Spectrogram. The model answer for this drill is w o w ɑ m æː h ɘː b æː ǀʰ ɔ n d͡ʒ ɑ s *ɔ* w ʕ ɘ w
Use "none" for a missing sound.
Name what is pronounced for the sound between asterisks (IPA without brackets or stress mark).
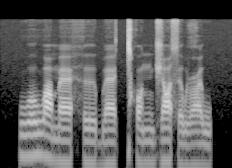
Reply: ə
